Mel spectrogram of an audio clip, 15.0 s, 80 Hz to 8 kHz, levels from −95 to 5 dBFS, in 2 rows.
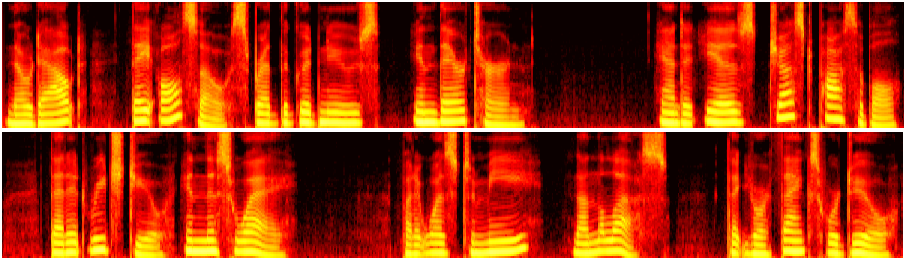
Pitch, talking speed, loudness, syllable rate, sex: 180 Hz, 145 wpm, -18 LUFS, 3.8 syllables/s, female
